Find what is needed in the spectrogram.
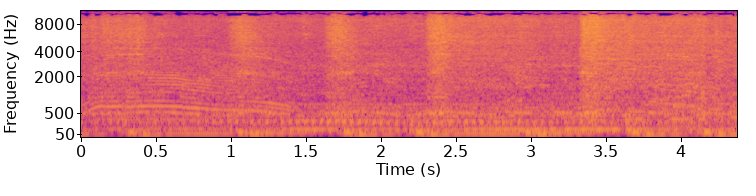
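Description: Vespa drag bike's engine running at full throttle down the strip. Its pitch drops just after the start, as at a gear change, and then holds steady.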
